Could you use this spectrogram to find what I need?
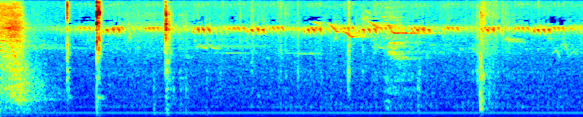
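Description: A hatchet chops into wood with sharp knocks.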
